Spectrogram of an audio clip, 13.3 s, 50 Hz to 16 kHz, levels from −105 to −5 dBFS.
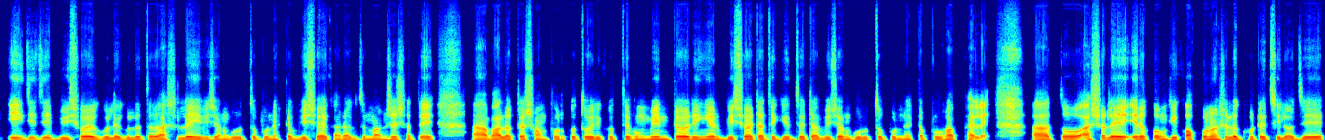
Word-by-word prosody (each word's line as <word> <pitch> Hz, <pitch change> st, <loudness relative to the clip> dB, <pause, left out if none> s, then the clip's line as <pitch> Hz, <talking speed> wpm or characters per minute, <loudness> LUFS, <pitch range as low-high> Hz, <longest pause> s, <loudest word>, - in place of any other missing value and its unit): এই 190 Hz, -, +1 dB
যে 200 Hz, -, -1 dB
যে 190 Hz, -, +1 dB, 0.2 s
বিষয়গুলো 155 Hz, -2 st, +3 dB
এগুলো 155 Hz, +2 st, -2 dB
তো 170 Hz, -, 0 dB
আসলেই 155 Hz, +3 st, +1 dB
ভীষণ 145 Hz, +1 st, -3 dB
গুরুত্বপূর্ণ 145 Hz, +1 st, -4 dB
একটা 150 Hz, -, -4 dB
বিষয় 145 Hz, +2 st, +1 dB, 0.3 s
একজন 140 Hz, +2 st, -6 dB
মানুষের 145 Hz, +1 st, -2 dB
সাথে 145 Hz, -1 st, -5 dB, 0.5 s
আ -, -, +2 dB
ভালো 145 Hz, -1 st, +3 dB
একটা 155 Hz, +2 st, -2 dB
সম্পর্ক 145 Hz, 0 st, -5 dB, 0.2 s
তৈরি 145 Hz, -1 st, +3 dB
করতে 145 Hz, -1 st, -7 dB
এবং 145 Hz, -, -2 dB
মেন্টরিং 165 Hz, +1 st, +4 dB
এর 155 Hz, -, 0 dB
বিষয়টাতে 150 Hz, 0 st, +1 dB
কিন্তু 145 Hz, 0 st, -3 dB
এটা 150 Hz, -, 0 dB
ভীষণ 145 Hz, +2 st, +1 dB
গুরুত্বপূর্ণ 145 Hz, +1 st, -3 dB
একটা 140 Hz, +1 st, -7 dB
প্রভাব 145 Hz, -1 st, 0 dB
ফেলে। -, -, -1 dB, 0.5 s
আ -, -, +4 dB, 0.2 s
তো 170 Hz, -, +3 dB, 0.2 s
আসলে 165 Hz, 0 st, +2 dB, 0.2 s
এরকম 170 Hz, +1 st, +2 dB
কি 180 Hz, -, +3 dB
কখনো 160 Hz, +2 st, +2 dB
আসলে 160 Hz, +1 st, +2 dB
ঘটেছিল 145 Hz, 0 st, -1 dB, 0.2 s
যে 145 Hz, -, +5 dB
150 Hz, 180 wpm, -24 LUFS, 145-160 Hz, 0.5 s, যে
